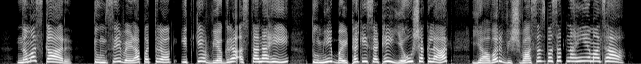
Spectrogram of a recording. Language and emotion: Marathi, surprised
